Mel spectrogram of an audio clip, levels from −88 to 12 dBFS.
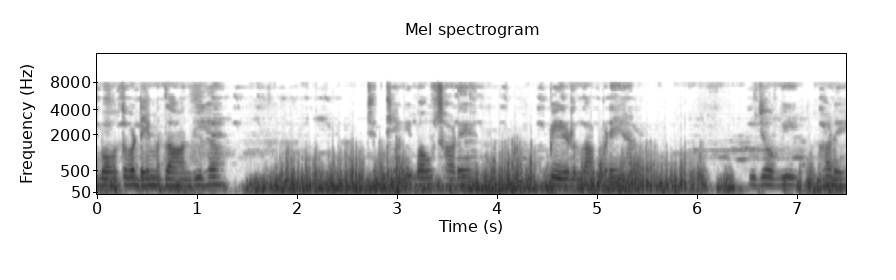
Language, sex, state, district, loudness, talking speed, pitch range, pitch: Punjabi, male, Punjab, Kapurthala, -15 LUFS, 130 wpm, 155-175 Hz, 165 Hz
